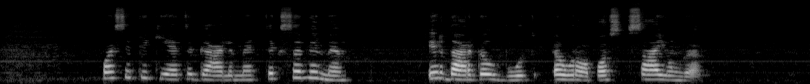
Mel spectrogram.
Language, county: Lithuanian, Vilnius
